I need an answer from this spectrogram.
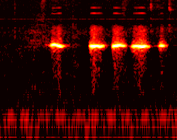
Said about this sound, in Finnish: semmoinen terävä, mutta oikein sympaattinen, kun se, se e, piiperi siellä tunturissa kulje. Tota. Silloin vähän sellainen haikea ääni. On, Kyllähän mutta... sen aika nopeasti oppii tietämään, että nyt on kyseessä kapustarinta.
